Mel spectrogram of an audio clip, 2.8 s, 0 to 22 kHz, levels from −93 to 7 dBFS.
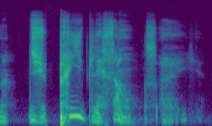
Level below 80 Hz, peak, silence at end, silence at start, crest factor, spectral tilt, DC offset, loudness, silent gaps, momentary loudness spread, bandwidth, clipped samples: -38 dBFS; 0 dBFS; 0.35 s; 0 s; 26 dB; -3.5 dB/octave; under 0.1%; -23 LUFS; none; 17 LU; 15.5 kHz; under 0.1%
